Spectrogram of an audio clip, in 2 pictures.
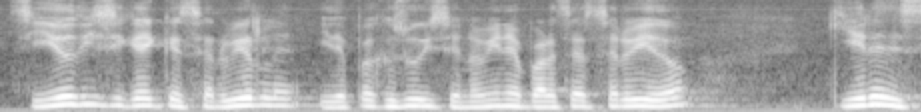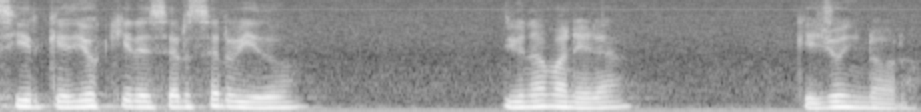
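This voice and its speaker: Preaching man with a higher voice. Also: fairly even intonation, normal speed, darkish tone. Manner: rhetorical questions to the congregation, emphatic. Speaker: pastor. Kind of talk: sermon.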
